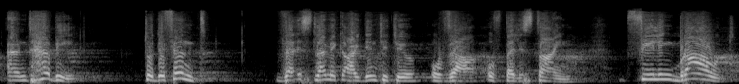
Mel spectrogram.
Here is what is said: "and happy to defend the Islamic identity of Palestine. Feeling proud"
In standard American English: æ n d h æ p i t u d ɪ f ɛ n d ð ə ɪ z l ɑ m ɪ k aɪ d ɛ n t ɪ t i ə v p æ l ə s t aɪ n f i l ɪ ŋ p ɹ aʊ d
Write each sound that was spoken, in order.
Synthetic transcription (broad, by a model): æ n d h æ b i t u d ɪ f ɛ n d ð ə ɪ s l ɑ m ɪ k aɪ d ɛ n t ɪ t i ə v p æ l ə s t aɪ n f i l ɪ ŋ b ɹ aʊ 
